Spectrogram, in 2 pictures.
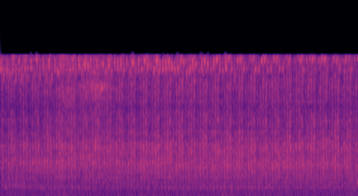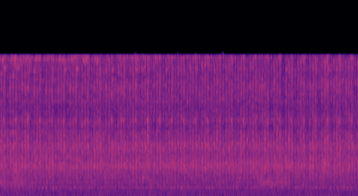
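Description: Steady hum of road vehicle engines idling while held at the closed crossing, with no distinct events.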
